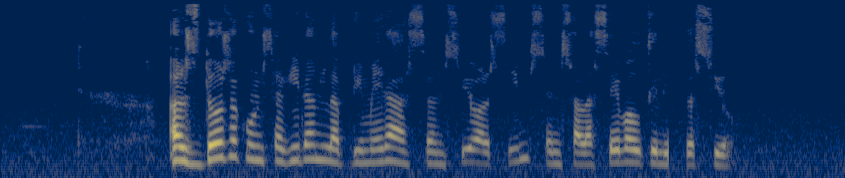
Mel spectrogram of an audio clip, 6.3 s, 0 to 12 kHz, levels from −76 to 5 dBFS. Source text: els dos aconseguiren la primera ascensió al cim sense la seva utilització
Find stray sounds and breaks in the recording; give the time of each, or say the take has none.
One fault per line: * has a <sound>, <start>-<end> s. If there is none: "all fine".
* has a dropout, 5.0-5.2 s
